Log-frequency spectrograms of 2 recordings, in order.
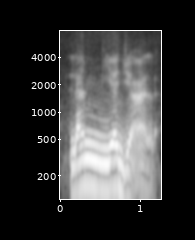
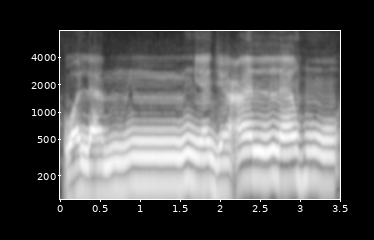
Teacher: Ini disebut dengan idhar syafawi. Jadi dibaca jelas mim sukunnya, tidak boleh didengungkan.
